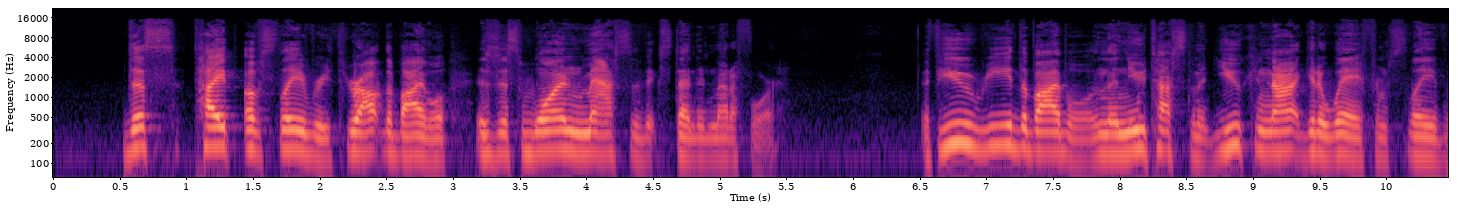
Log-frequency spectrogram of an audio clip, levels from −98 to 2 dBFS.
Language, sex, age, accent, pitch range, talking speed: English, male, 20-39, American, 135-170 Hz, 160 wpm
